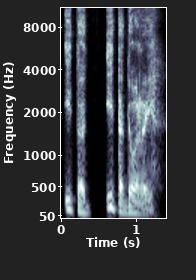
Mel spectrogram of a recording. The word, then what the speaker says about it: Itadori: My Itadori.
